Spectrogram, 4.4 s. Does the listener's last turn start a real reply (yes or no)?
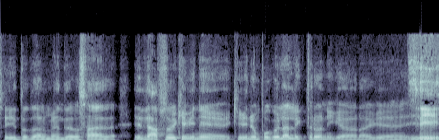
yes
